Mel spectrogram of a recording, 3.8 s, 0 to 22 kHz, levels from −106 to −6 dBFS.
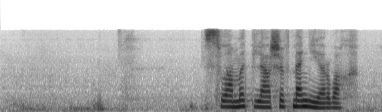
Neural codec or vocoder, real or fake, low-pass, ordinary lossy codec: codec, 16 kHz in and 24 kHz out, 0.8 kbps, FocalCodec, streaming, 65536 codes; fake; 7.2 kHz; none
